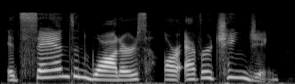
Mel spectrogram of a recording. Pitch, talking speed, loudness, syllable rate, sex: 260 Hz, 140 wpm, -18 LUFS, 4.4 syllables/s, female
